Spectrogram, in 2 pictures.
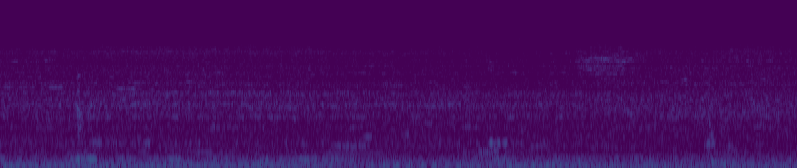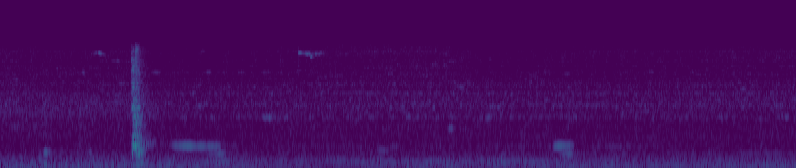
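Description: Diesel engines of excavators rumble steadily nearby.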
